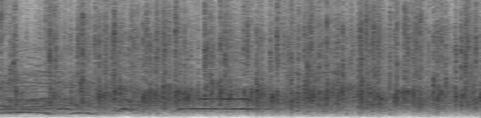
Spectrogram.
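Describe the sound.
An audience applauds loudly and steadily for several seconds, a dense crackle of many hands clapping at once, with a few voices and cheers blended into the noise.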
